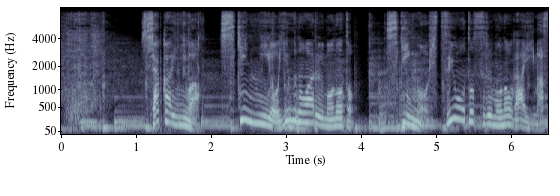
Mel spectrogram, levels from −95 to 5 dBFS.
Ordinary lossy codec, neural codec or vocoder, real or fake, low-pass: none; codec, 16 kHz, 16 kbps, FreqCodec, smaller model; fake; 7.2 kHz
